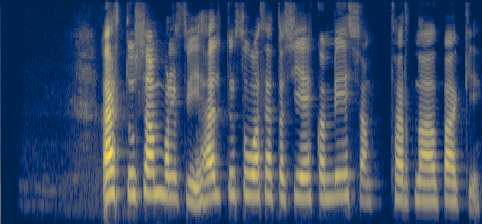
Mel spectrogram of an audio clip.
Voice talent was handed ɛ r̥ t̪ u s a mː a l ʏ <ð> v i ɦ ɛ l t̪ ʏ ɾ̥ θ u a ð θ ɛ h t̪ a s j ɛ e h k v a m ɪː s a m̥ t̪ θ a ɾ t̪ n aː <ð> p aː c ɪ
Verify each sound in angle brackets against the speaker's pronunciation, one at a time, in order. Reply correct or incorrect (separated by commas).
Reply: incorrect, correct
